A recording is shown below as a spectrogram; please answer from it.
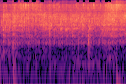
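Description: Fish sizzling as it fries in hot oil, a steady broadband crackle running throughout with a few soft pops, close and alone with no talk.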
